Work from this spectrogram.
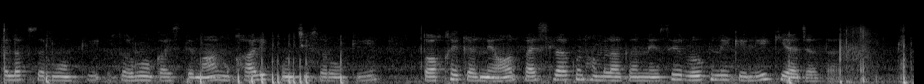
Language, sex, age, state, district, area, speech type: Urdu, female, 30-45, Telangana, Hyderabad, urban, read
